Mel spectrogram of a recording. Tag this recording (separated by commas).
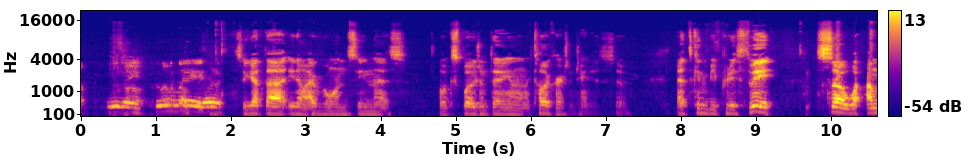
Speech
